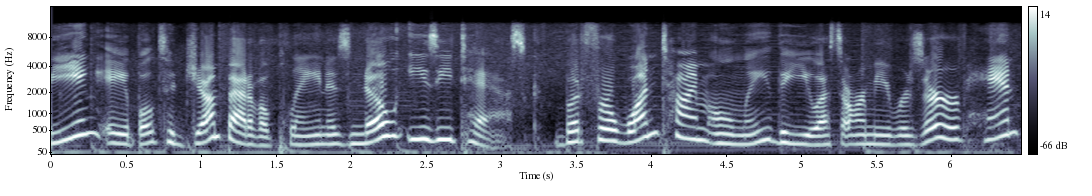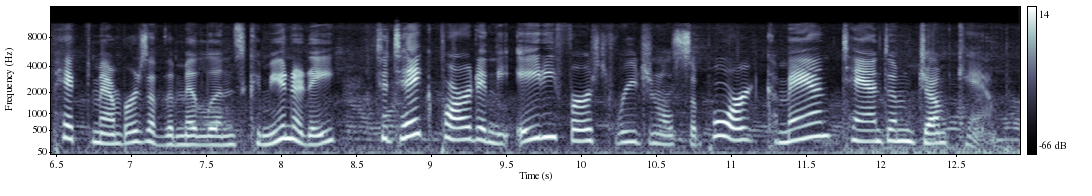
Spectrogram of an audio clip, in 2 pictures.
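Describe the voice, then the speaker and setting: Noticeable background noise sits behind a woman whose fairly high voice makes very wide pitch swings at a moderate pace. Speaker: TV news reporter. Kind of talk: TV news feature voice-over.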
